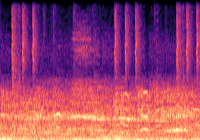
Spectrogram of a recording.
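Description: A rooster crowing over steady background crowd noise.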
